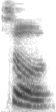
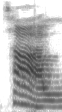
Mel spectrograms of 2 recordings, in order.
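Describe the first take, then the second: First: The syllable has a reduced, weak vowel. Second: The syllable has a full, clear A vowel. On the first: The speaker calls it right. "so it becomes t, l, tul" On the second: The speaker calls it wrong. "It wouldn't be t, al, tal, no"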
